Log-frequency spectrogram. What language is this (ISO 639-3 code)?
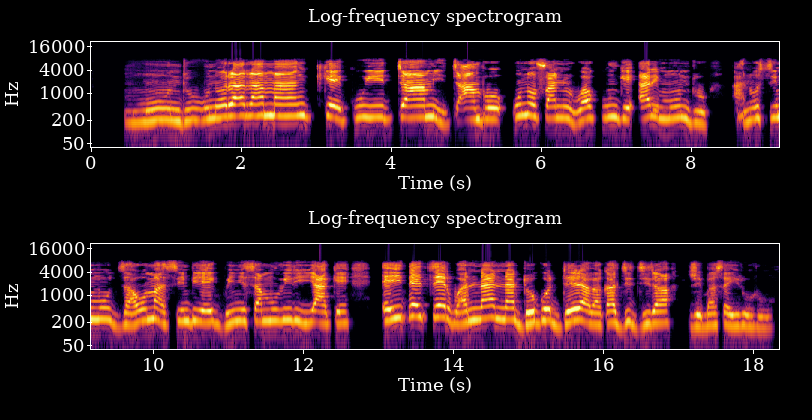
ndc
